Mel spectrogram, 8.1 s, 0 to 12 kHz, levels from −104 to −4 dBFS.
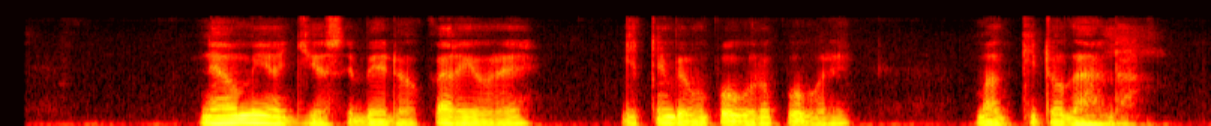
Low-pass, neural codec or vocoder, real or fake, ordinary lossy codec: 7.2 kHz; none; real; none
